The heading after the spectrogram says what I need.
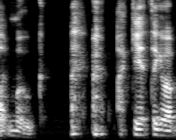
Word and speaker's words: Moog: It was called the, it's Moog, Moog. I'll just call it Moog.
